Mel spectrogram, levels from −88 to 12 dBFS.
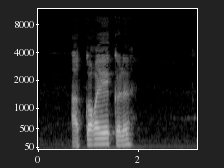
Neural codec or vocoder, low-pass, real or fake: none; 9.9 kHz; real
